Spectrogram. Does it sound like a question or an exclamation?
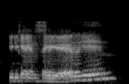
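question. It sounds like a question.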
